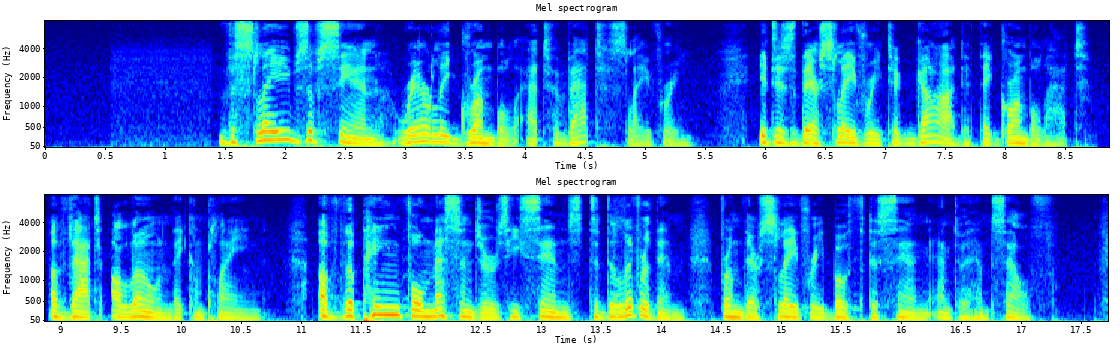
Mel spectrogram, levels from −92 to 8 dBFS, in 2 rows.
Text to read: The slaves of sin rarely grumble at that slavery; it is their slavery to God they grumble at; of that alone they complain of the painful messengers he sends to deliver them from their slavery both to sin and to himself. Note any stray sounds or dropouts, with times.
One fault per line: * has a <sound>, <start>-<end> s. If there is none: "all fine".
all fine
